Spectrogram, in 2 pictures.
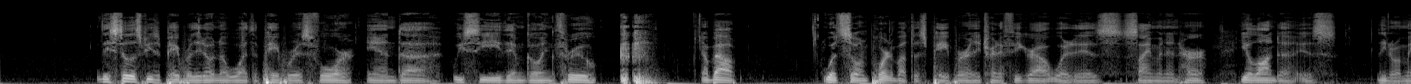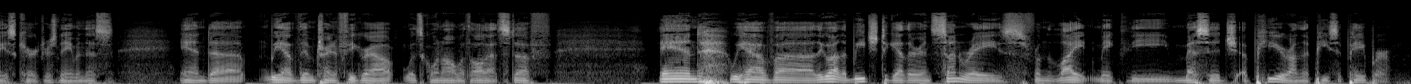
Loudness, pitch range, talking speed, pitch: -24 LUFS, 85-100 Hz, 190 wpm, 95 Hz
